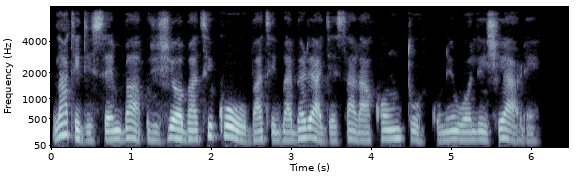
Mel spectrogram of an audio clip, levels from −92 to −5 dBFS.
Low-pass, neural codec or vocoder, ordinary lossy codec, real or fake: 7.2 kHz; none; Opus, 64 kbps; real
